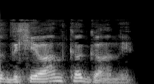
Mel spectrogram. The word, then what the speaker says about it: Дхьянкаганы: Дхьянкаганы и так далее. Чаще всего в тайной доктрине космические разумы различных степеней именуются Дхьянкаганы, ударение на втором слоге.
